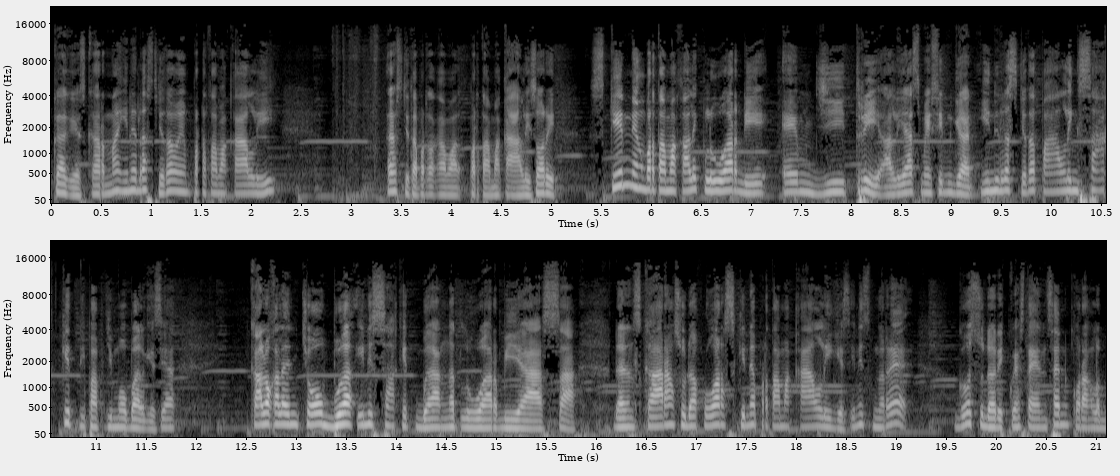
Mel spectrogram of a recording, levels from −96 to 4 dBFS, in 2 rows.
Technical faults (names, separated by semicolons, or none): repeated stalls (stutter); jitter buffer speed-up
